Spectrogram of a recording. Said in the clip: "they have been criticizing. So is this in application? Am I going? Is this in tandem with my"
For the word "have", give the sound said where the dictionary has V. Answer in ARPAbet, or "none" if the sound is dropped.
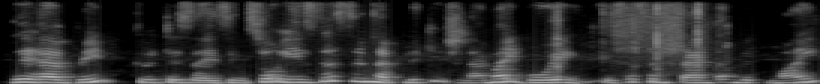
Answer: V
